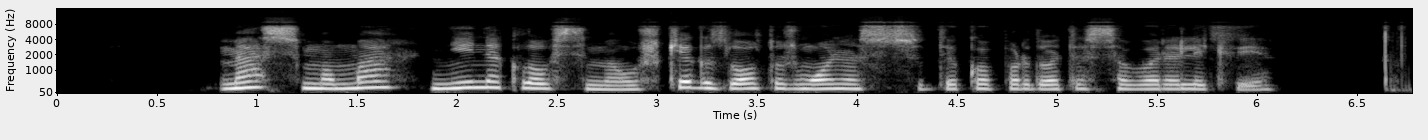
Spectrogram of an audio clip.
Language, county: Lithuanian, Vilnius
